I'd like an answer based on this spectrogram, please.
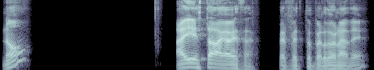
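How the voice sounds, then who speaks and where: A man's voice: sits low, lively intonation, moderate pace, fairly bright tone. A man from Spain streaming live, chatting casually and joking, with playful mock-French and bits of other languages. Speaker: Twitch streamer.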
